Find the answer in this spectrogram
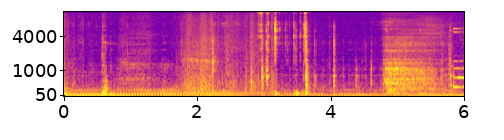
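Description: Faint scattered clicks and knocks of a closet pole being worked into its wall bracket, with a small cluster about three seconds in, over a low steady hum. A soft rustle near the end.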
